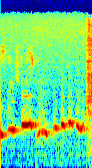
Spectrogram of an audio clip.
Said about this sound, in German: Ist dir langweilig? Weil ich pfeife? Ja. Das fragst du immer, wenn ich pfeife kann ja auch sein, dass es dir gerade sehr gut geht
